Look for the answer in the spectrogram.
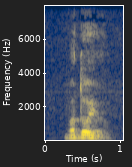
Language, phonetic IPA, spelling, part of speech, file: Russian, [vɐˈdojʊ], водою, noun, LL-Q7737 (rus)-водою.wav
- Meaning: instrumental singular of вода́ (vodá)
